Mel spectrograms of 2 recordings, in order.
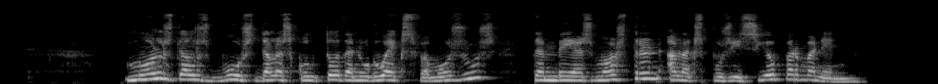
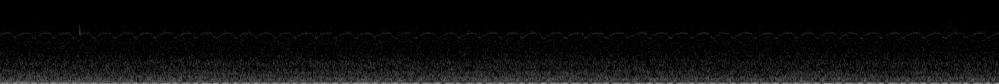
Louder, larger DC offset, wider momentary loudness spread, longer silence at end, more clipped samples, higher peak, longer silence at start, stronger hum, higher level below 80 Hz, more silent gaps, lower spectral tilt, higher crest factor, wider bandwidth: first, -25 LUFS vs -49 LUFS; neither; first, 7 LU vs 3 LU; first, 0.75 s vs 0 s; neither; first, -8 dBFS vs -28 dBFS; first, 1.25 s vs 0 s; neither; second, -72 dBFS vs -48 dBFS; neither; about the same, -5.5 dB/octave vs -4.5 dB/octave; first, 16 dB vs 10 dB; second, 11.5 kHz vs 19.5 kHz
